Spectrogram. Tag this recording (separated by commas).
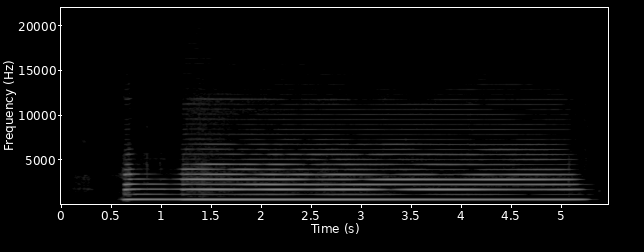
Musical instrument, Wind instrument, Music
